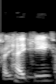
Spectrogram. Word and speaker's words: Tyche: Is that how it's pronounced? – Tyche.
